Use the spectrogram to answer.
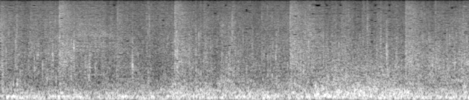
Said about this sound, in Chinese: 巨大的城市四分五裂地砸向刑天，爆发出巨大的破坏力。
